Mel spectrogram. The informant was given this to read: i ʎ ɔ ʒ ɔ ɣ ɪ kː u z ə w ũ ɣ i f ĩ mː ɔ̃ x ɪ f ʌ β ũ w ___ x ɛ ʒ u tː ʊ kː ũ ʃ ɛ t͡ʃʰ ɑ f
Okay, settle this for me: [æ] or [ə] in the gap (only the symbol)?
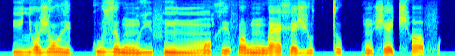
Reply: æ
